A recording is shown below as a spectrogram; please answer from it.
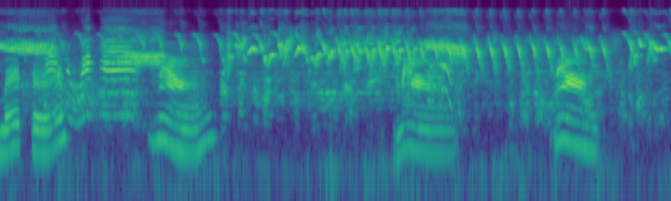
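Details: Tame green parrot chattering nonstop as a pet: a dense stream of harsh squawks and rapid high chatter, broken by repeated mid-pitched, voice-like rising and falling phrases.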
